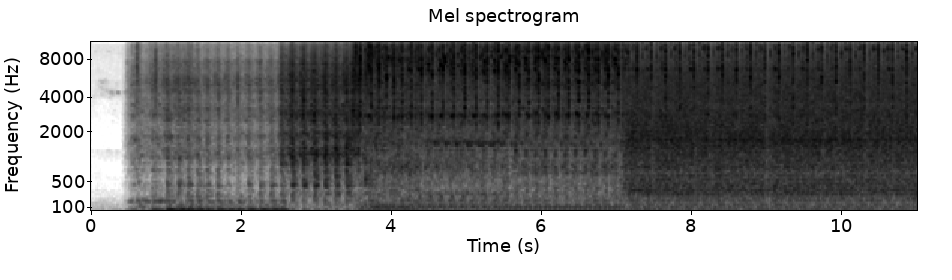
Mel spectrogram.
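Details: 2007 Cadillac Escalade cranks, catches and idles lumpy with a stumbling beat; full Bank 2 misfire (cylinders 2, 4, 6, 8) traced to a dropped ignition coil ground circuit, with hacked wiring and broken camshaft position sensor wires.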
